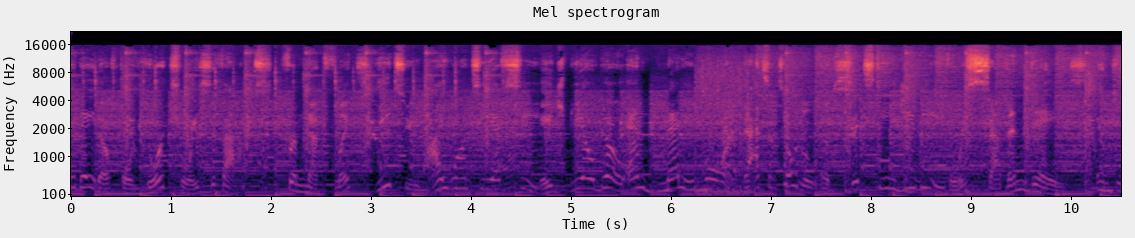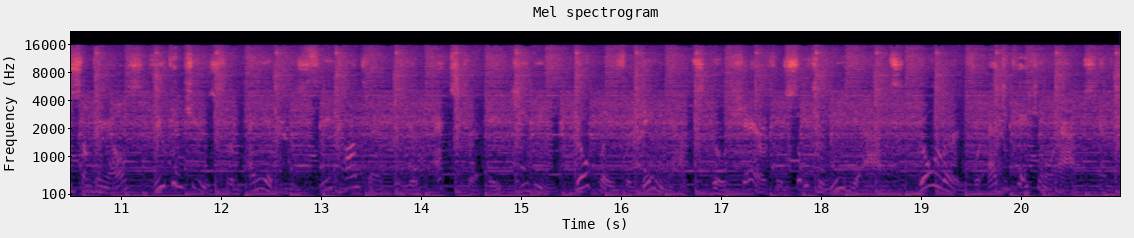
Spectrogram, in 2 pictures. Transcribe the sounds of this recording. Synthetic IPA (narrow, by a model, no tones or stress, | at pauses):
ɨdeɪɾəhədjə˞t͡ʃʰɔɪsɨvæ̰p̚sfɹʌ̃mnɛtflɪksjʉtʰʉba̰ɪwɑ̃ntʰiɛfsieɪt͡ʃb̥ioʊɡoʊɨ̃nmɛnimɔɹðæ̰tsɨtʰoʊɾl̩ˠʌv̥sɪkstʰĩnd͡ʒiviə˞sɛvɨ̃ndeɪz̥ɨ̃ntʰɨsʌ̃mθɪ̃ŋɛlˠsjɨkɨ̃nt͡ʃʰʉz̥fɹʌ̃mɛñiʌvjiz̥fɹikʰɑ̃ntʰɛ̃ntə˞jəɾɛ̰kstɹ̥ɨ̰ʔeɪt͡ʃd͡ʒiviɡ̥oʊpʰl̥eɪfə˞ɡẽɪ̃nĩæ̰pɡ̥oʊʃɛɹfə̥soʊʃl̩ˠmiɾiɨ̰ʔæ̰psɡ̥oʊlɜ̃˞nfə˞ʔɛd͡ʒɨkʰeɪʃɨnl̩ˠæ̰psɨ̃n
